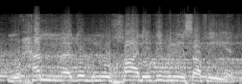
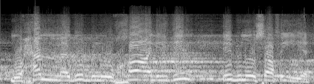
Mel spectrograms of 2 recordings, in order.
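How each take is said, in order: First: بن before صفية said "bini", genitive, the error; wrong reading. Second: ابن before صفية said "ibnu", nominative; slow "ibnu safiya" with the alif sounded; correct reading. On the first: Teacher demonstrating the common mistake. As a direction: read "bini safiya" as the mistaken form. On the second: Teacher modelling the mother's name, slow and careful. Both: Shown as a demonstration. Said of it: "فهذا خطأ في النطق".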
